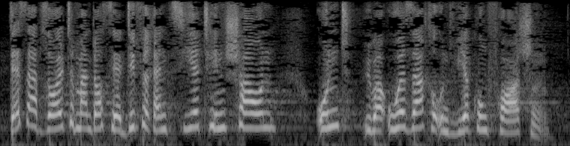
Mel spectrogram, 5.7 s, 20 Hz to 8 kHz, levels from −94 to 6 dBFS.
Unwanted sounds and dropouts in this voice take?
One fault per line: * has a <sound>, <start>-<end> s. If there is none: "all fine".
all fine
